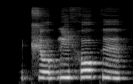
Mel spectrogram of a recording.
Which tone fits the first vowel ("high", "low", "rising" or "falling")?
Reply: low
